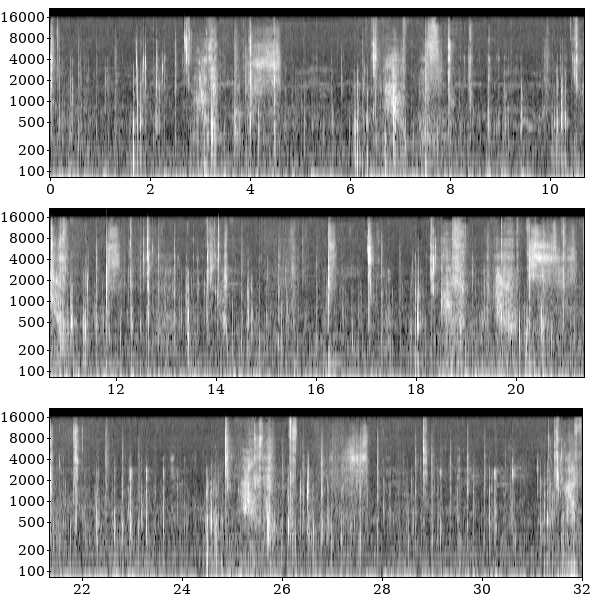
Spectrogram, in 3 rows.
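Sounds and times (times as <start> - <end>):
person chewing wetly: 0.0 - 32.0.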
